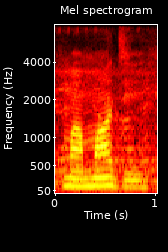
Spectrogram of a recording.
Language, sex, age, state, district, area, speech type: Punjabi, male, 30-45, Punjab, Pathankot, rural, spontaneous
